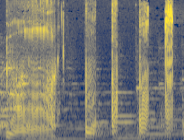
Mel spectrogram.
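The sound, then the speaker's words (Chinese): A voice beatboxes an imitation of a fart: a long, wavering, buzzy raspberry, then four short sharp puffs in quick succession, all fairly loud with no talking. “现在我要表演一个特别的技巧，就是 beatbox，我要模仿放屁。”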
